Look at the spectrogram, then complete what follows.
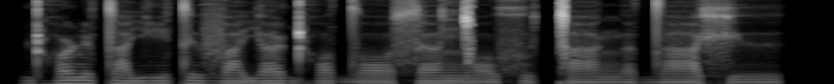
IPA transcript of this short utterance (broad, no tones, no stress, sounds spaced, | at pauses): ɖʱ ɔ ɳ ɨ t a j i t ɨ v a j ɐ ɖʱ ɔ d̪ ɔ s ɐ ŋ͡ǀ ɔ xʷ ɨ ǀ a ŋ ɐ d̪ a xʲ ɨ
